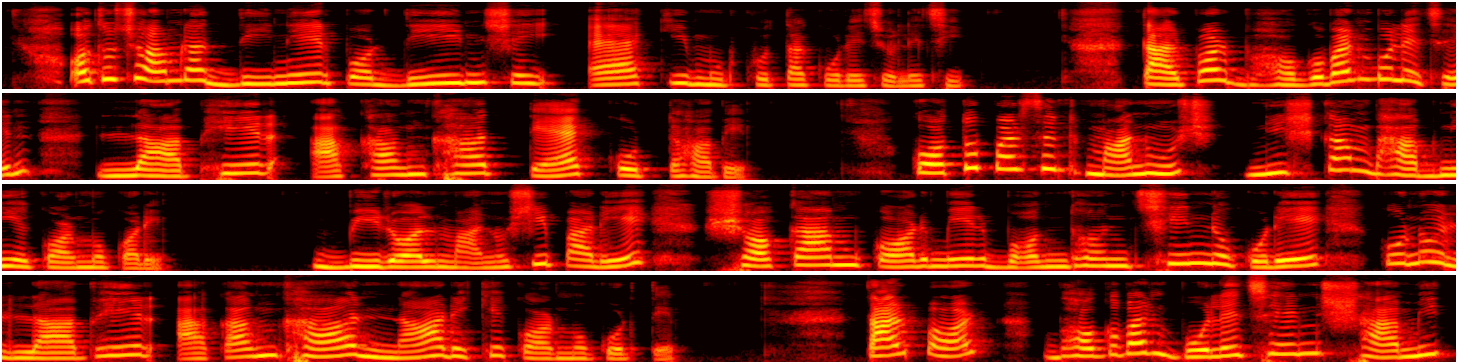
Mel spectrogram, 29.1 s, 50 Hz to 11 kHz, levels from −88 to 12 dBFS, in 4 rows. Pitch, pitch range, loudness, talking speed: 260 Hz, 220-320 Hz, -23 LUFS, 95 wpm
